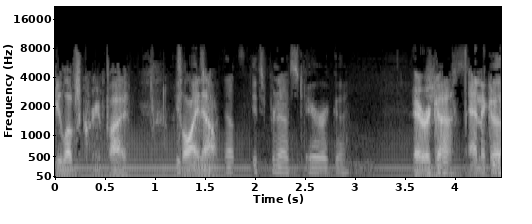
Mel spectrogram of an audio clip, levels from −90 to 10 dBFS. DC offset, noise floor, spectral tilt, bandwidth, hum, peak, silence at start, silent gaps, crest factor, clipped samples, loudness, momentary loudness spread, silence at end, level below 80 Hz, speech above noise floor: under 0.1%; -43 dBFS; -4 dB/octave; 8.8 kHz; 60 Hz at -45 dBFS; 0 dBFS; 0 s; none; 22 dB; under 0.1%; -20 LUFS; 19 LU; 0 s; -44 dBFS; 22 dB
